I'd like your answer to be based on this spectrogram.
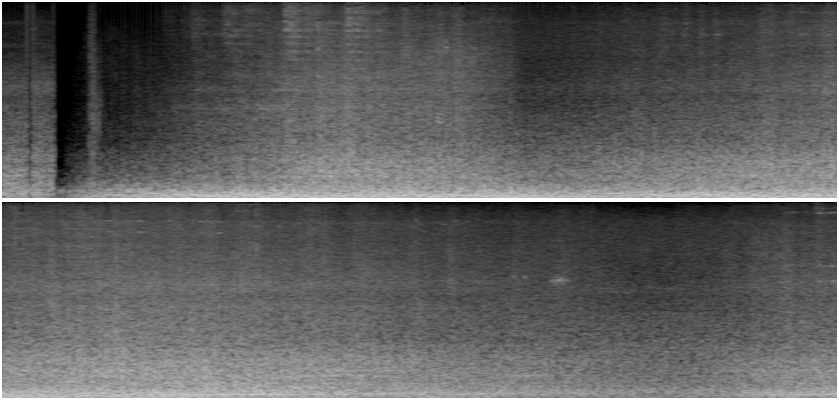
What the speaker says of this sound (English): It's just basically a train ride to the end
